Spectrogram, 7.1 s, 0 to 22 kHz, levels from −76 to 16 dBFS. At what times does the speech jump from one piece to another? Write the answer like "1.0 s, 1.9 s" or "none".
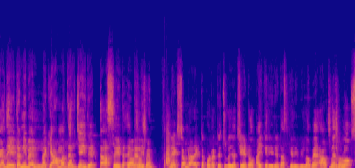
3.2 s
